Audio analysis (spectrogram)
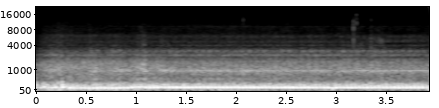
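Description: A Honda CB 125 motorcycle engine runs at a steady, close, droning idle-like pitch, without clear jerks or a cut-off heard.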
